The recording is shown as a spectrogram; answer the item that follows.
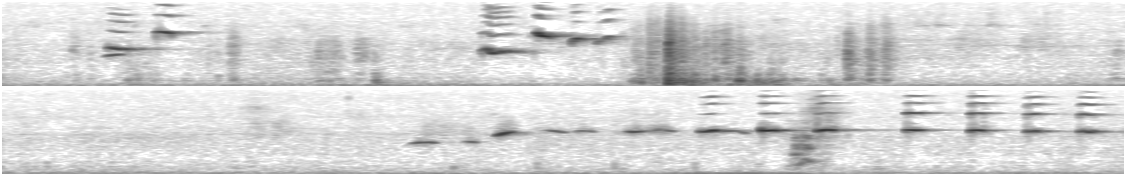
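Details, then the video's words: Crimson rosella of the orange variety: a few sharp whistled notes, a noisy rustling burst, a quiet pause, then a rapid series of pure, steady whistled notes repeated several times a second. "Happy Parrot Crimson Rossela Pennant Orange Singing"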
